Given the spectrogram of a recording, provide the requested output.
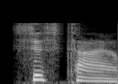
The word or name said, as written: systyle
